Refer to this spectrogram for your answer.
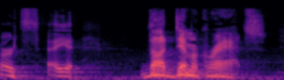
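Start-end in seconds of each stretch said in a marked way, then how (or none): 1.4-2.6 mock, angsty little boy voice. Retelling how a little boy stood up and answered, imitating an angsty little boy. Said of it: "with all the angst that a little boy could".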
